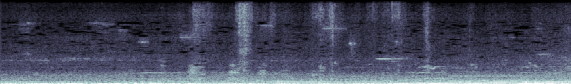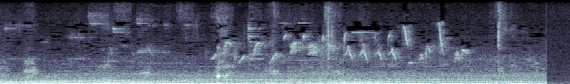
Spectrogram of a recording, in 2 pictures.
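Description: Small birds chirping, with a quick run of short high chirps near the end, over a steady low rumble. A single thump comes about four seconds in.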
